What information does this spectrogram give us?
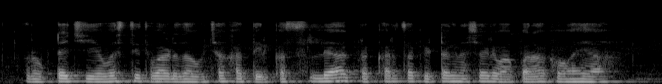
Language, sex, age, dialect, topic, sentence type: Marathi, male, 25-30, Southern Konkan, agriculture, question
